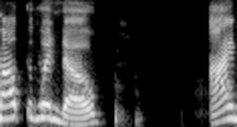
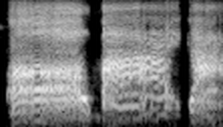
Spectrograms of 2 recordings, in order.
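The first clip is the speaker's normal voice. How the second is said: long, high-pitched wail of fright; hammed-up scream, drawn out and high; retold scream; 12 semitones higher, 4 dB louder, much slower than usual. Retelling her scream as the ride goes backwards, hammed-up wail. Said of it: "all you hear me go".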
